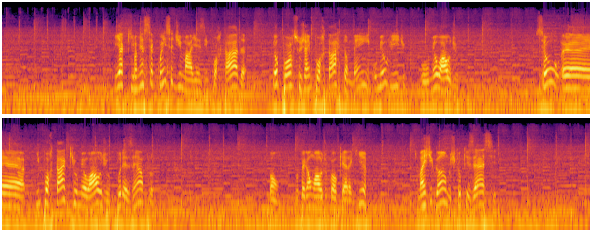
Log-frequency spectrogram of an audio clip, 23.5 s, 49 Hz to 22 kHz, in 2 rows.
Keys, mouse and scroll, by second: 11.4 click, 12.8 click, 14.6 click, 16.2 click, 17.6 click, 18.4 click, 19.7-21.1 drag, 22.0 click.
